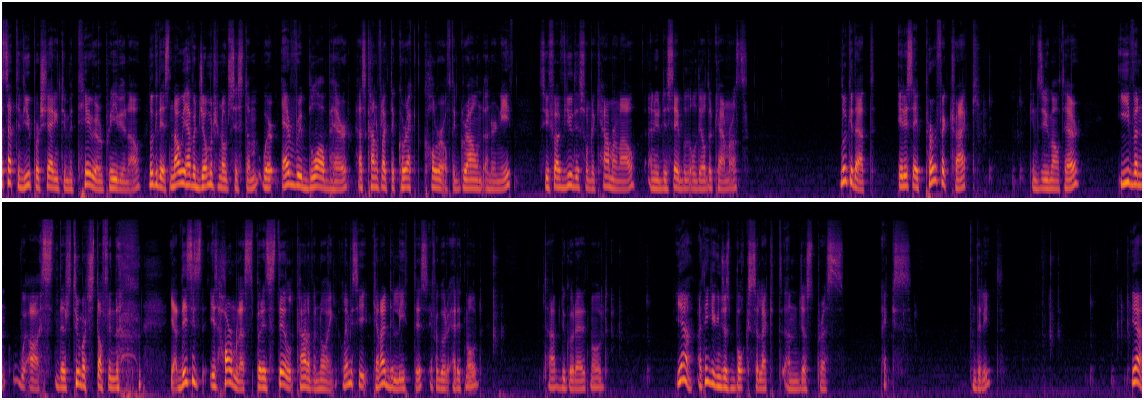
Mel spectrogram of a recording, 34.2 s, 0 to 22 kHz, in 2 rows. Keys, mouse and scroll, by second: 1.4 click, 1.9 middle click, 2.5 middle click, 4.4 click, 4.6 scroll up 3, 5.0 shift+middle click, 5.2-5.9 scroll down 4, 5.6 alt+a, 6.0 middle click, 6.8-7.1 scroll down 3, 7.2 middle click, 7.7 click, 9.6 shift+middle click, 9.6-10.7 scroll up 3, 11.1 click, 11.8 click, 14.8 ctrl+middle click, 16.0 click, 20.2 click, 21.2 middle click, 21.6-22.3 scroll down 5, 22.1 shift+middle click, 22.6 middle click, 24.8 Tab, 25.2 middle click, 26.1 alt+z, 26.5-26.8 scroll down 2, 26.8 middle click, 27.6 click, 29.1 middle click, 30.6 x, 32.6 scroll up 2, 33.1 Tab, 33.4 middle click, 33.9 alt+a, 34.0 middle click.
